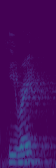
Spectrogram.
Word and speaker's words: Hiraeth: So it's actually a Welsh word, and it's pronounced Hiraeth.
